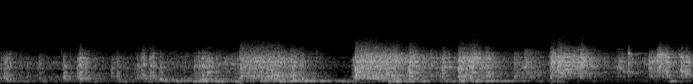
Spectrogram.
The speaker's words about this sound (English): Do you know where the key is for the lock? No. Guess it'd happen. Let me give you that hammer. Yeah. You gonna break the lock? Yeah.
